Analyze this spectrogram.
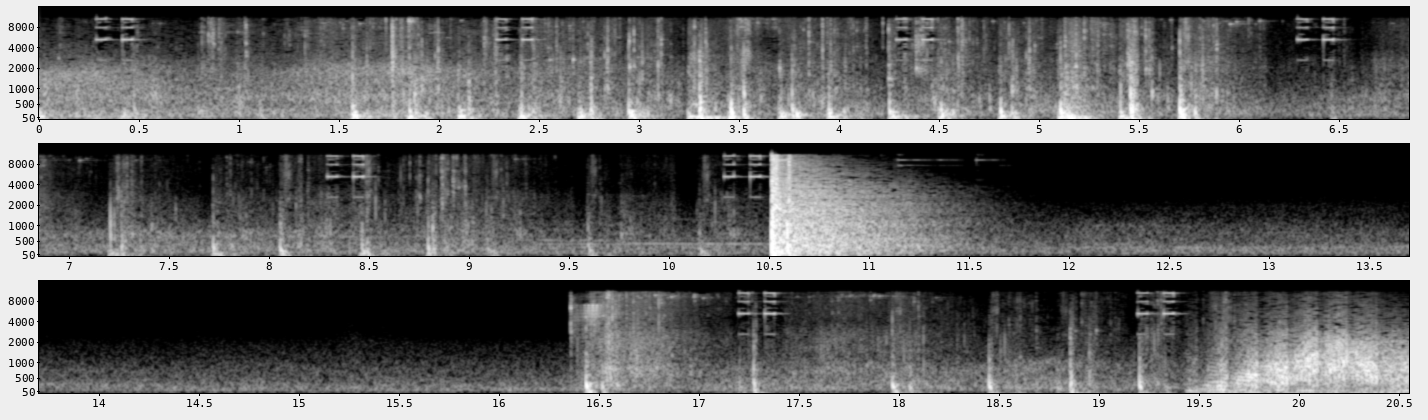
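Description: Gunshots crack in quick, sharp bursts.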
